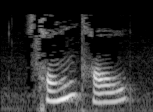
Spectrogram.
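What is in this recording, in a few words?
"从头" Mandarin Chinese; hsk; chinese-flashcards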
